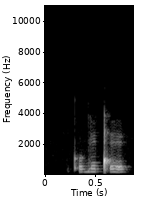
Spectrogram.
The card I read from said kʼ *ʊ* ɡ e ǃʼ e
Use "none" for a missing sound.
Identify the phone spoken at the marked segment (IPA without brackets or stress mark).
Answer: ʊ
